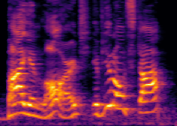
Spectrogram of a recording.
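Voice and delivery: ordinary delivery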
